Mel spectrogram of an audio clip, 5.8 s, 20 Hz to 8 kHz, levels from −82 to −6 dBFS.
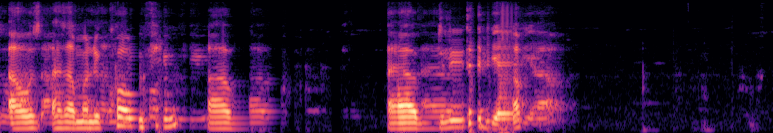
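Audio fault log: throughout, echo with no canceller: A quieter, thinner copy trails every phrase by about a fifth of a second, sitting about 14 dB below the speech. The far end's loudspeaker leaks into its microphone and nothing removes it, so the speech returns after the network round trip.
0.98–3.00 s and 3.40–3.86 s, repeated packet loss (robotic sound): The speech turns choppy, with pieces audibly missing. A rapid run of gaps, the longest about 100 ms, left roughly half a second unheard in the first stretch and about half of the second. Each gap was patched by extending the last sound, and the next followed soon after.
4.22–4.25 s and 4.33–4.37 s, short concealed packet loss: Two brief smears or wobbles in close succession, each where about 20 ms of audio failed to arrive in time. The receiver bridged each hole by continuing the preceding sound, from its pitch when voiced or as shaped noise when not, then blended back into the real signal.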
